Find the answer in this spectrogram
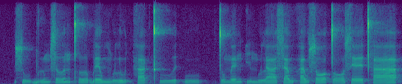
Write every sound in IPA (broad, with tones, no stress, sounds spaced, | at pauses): s uː˩˧ b ɯː˧ m s ɤː˧˥ n t̪ʰ ɤː˧˥ b ɛː˧ w ŋ u˩˧ l uː˧˥ t̚ h aː˧ k̚ t̪ʰ uː˩ ʋ e˧˥ k̚ ʋ u˧ | t̪ o˩ m ɛː˧˩ ŋ k i˧˩ m u˩ l aː˩ s a˧ w h a˧˥ w s ɔː˧˥ t̪ ɔː˩˧ s ɛː˧˥ t̪ʰ aː˧˥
